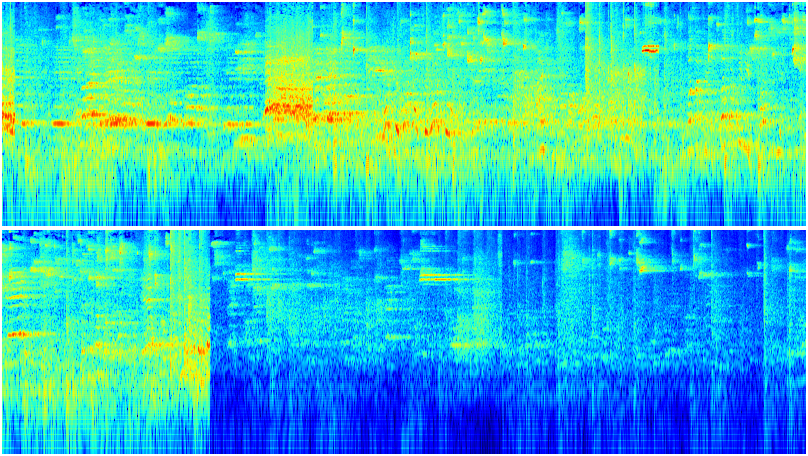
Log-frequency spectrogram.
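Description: Live indoor basketball game sound: players' voices calling out loudly over a basketball bouncing on a hardwood gym floor, all echoing in a large hall. About two-thirds of the way through, the loud voices cut off abruptly, leaving quieter dribbling and scattered short squeaks.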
